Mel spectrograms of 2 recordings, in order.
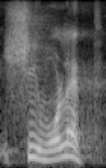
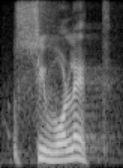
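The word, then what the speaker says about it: shibboleth: Y entonces, note usted, me hizo el favor aquí de ayudarme, que le decía, "A ver, di chibolet." Y la gente decía cibolet, o sea, que la h no la pronunciaban.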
